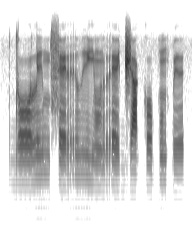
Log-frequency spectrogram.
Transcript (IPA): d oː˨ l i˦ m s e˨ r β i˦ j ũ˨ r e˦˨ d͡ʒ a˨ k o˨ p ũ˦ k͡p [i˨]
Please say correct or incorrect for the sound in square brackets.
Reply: incorrect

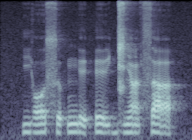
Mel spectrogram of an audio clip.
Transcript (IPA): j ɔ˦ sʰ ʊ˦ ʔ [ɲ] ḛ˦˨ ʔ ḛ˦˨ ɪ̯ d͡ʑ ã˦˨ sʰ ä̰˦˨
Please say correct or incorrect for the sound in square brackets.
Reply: incorrect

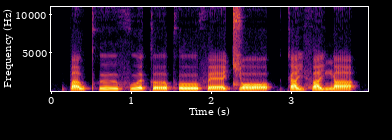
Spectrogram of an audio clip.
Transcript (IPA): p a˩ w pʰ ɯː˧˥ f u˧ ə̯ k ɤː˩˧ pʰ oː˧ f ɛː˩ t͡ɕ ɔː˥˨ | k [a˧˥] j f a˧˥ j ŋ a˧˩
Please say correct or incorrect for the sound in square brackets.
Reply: correct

